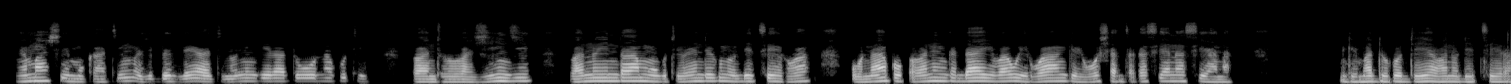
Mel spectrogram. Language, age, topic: Ndau, 18-24, health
